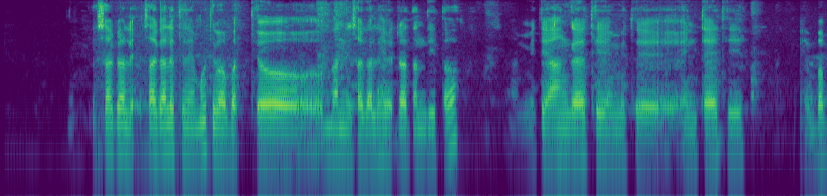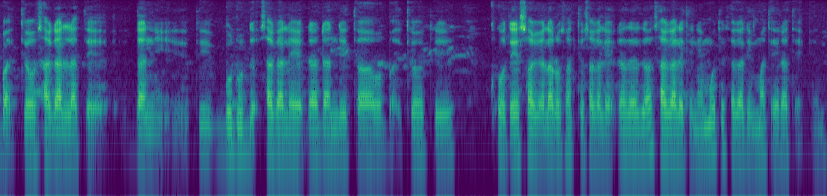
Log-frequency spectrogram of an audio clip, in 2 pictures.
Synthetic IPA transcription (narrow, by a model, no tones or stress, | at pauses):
sɐɡɐlɛsɐɡɐlɛt̪ɪneːmɔt̪ɪbɐbɐt̪ʼːɪjo | d̪ɐnːɪsɐɡɐlɛheːɗɐɾɐd̪ɐnd̪iːt̪ːɐwɐ | mɪt̪ɪɐŋɡɐjɛt̪ʰɪmɪt̪ʰɪɪ̰nt̪ɐjɛt̪ʰɪ | bɐbɐ̰t̪ːɪjosɐɡɐlːɐt̪ɪ̰ | d̪ɐnɪ̰t̪ɪbʊd̪ʊsɐɡɐlɛheːᶑɐɾɐd̪ɐnd̪iːt̪ːɐwɐbɐbːɐ̰t̪ːɪjot̪ɪ | kʼɔt̪ʼeːsɐɡɐlɐɾɔsɐnt̪ːɪjɔsɐɡɐlɛhḛːɗɾɐd̪ɐd̪ɐsɐɡɐlɛt̪ɪneːmɔt̪ɪsɐɡɐlɪmːɐt̪eːɾɐt̪ɛn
